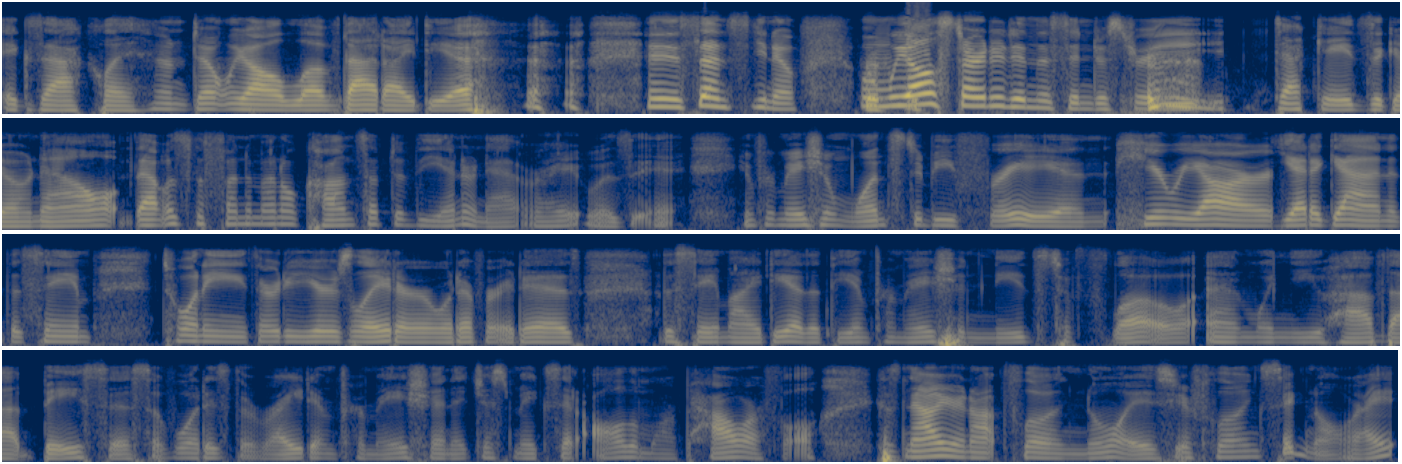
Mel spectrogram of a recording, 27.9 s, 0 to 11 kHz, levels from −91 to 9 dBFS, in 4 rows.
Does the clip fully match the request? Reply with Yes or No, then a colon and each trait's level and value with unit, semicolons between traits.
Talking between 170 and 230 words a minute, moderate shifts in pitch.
Yes: average, 200 wpm; average, 3.4 semitones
